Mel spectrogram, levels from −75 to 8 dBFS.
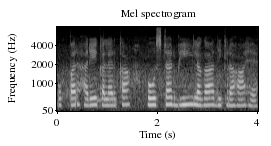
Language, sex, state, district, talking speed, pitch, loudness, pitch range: Hindi, female, Uttar Pradesh, Lucknow, 150 wpm, 235 Hz, -15 LUFS, 225-240 Hz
